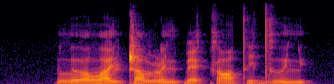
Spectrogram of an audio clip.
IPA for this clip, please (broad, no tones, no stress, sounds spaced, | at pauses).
l ɯ lˠ æ lʲ ʈ æ lˠ ɭ ɑ lʲ ɓ æ k ɑ t̪ i d ɯ lʲ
